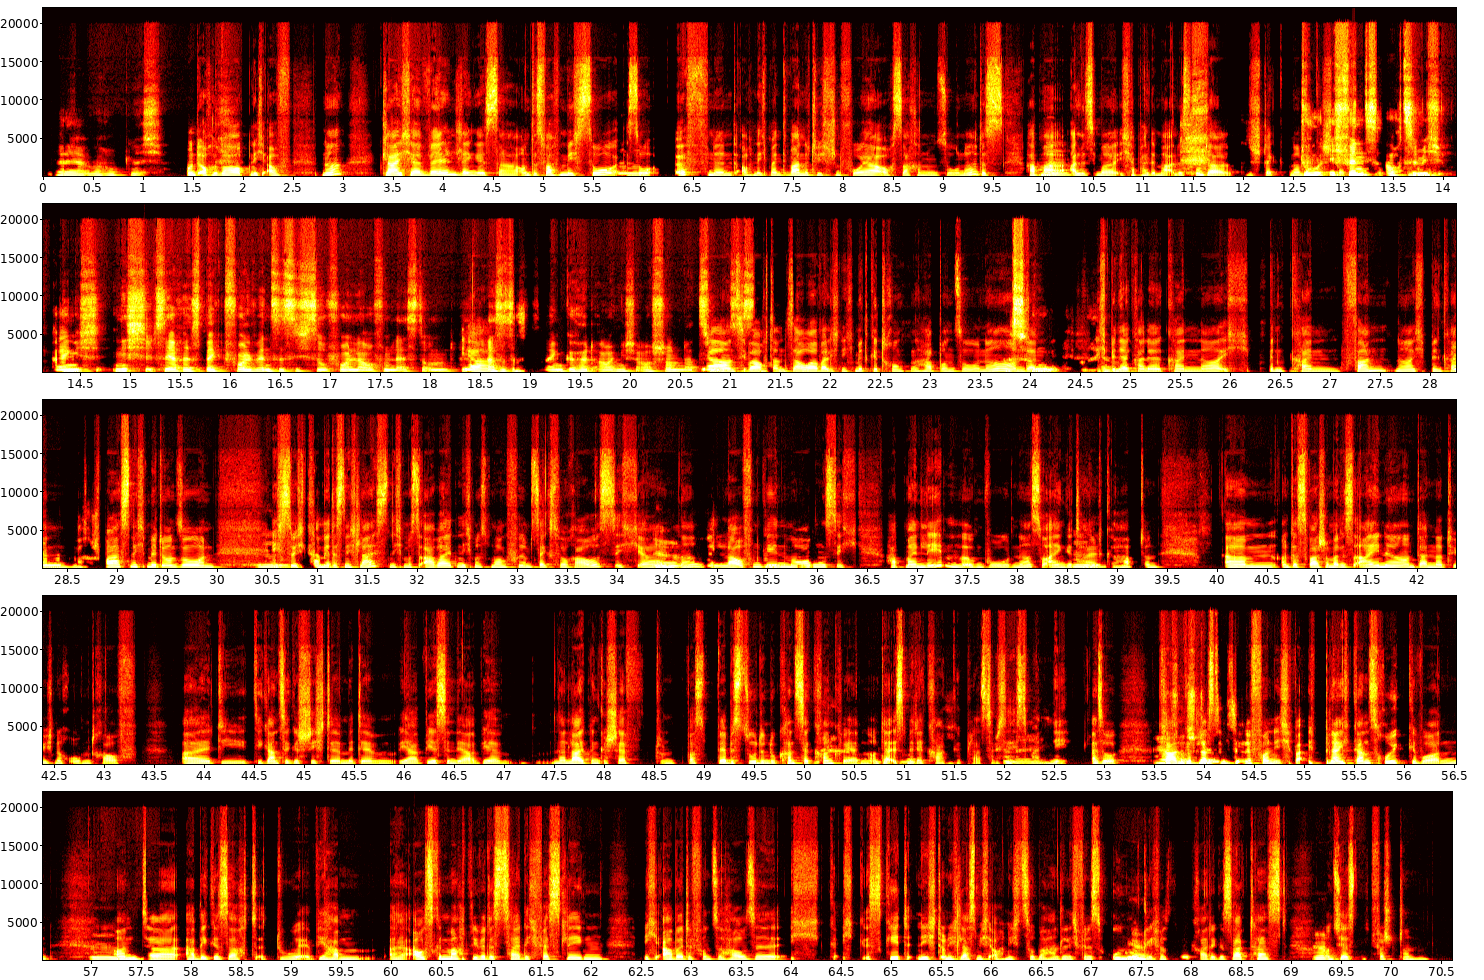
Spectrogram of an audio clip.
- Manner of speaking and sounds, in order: static; distorted speech; in English: "Fun"; unintelligible speech
- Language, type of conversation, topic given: German, unstructured, Was tust du, wenn dir jemand Unrecht tut?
